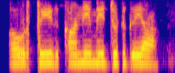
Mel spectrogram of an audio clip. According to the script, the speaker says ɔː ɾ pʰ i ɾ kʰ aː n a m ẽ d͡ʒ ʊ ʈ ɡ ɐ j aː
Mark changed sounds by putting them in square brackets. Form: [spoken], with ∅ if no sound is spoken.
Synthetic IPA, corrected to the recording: ɔː ɾ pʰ [ɪ] ɾ kʰ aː n [e] m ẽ d͡ʒ ʊ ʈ ɡ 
